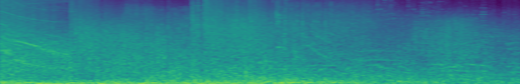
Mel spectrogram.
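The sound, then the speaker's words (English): A fuel depot explodes after a rocket launcher hit, producing a loud, dense roar that rumbles steadily for several seconds and then eases off slightly toward the end. “I picked up the rocket launcher and aimed at the tank. You know what to shoot? The tank? Not the tank. The fuel depot.”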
